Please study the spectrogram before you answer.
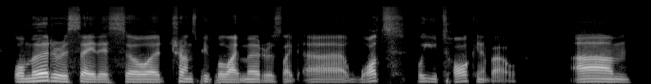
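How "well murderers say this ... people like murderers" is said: ordinary delivery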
